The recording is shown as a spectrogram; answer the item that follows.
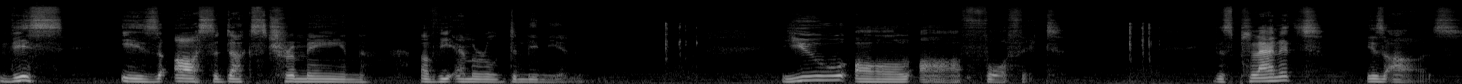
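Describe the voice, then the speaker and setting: A man uses a put-on character voice. He goes at a very slow pace with long, frequent pauses. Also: medium pitch for a man. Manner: sneering, lilting.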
